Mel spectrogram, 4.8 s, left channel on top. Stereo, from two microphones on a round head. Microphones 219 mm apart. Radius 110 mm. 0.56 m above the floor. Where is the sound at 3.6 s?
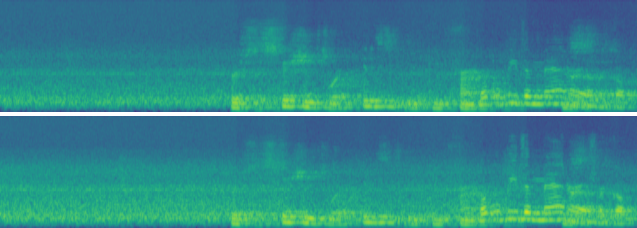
45° right (ahead or behind), 3 m.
